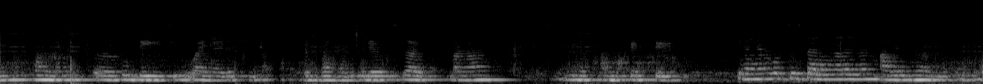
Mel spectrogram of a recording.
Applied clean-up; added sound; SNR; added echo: neural separator model SepFormer DNS4.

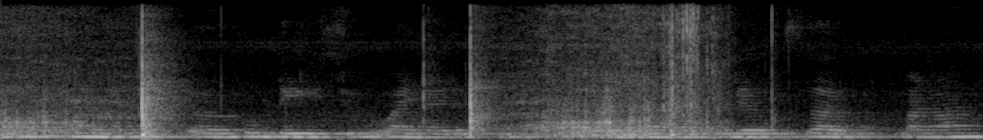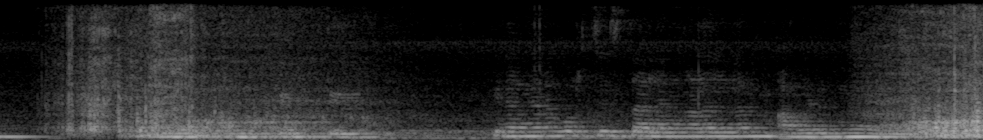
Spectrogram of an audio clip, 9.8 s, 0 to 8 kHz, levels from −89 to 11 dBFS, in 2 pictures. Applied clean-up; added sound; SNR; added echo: none; Drawer open or close; 2 dB; reverberation time 0.7 s.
